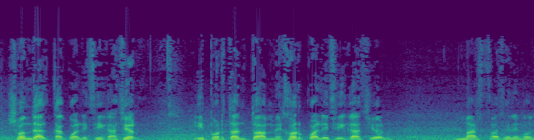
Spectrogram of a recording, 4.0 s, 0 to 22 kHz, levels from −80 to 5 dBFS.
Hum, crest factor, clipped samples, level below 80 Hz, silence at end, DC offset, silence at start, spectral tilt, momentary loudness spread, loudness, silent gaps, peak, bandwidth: none; 14 dB; 0.1%; -36 dBFS; 0 s; under 0.1%; 0 s; -6 dB/octave; 10 LU; -15 LUFS; none; 0 dBFS; 17 kHz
